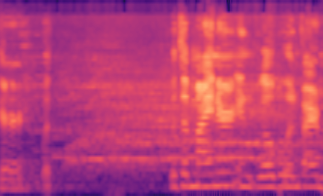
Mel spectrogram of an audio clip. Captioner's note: audience cheering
